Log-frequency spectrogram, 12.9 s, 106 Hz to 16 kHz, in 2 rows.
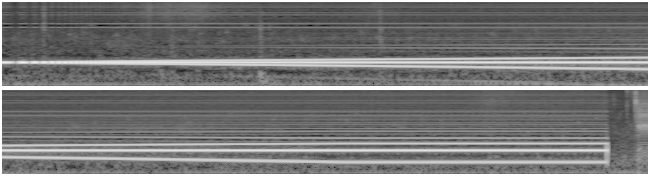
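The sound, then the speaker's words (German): Synthetic steady tone with amplitude modulation that speeds up linearly over about ten seconds. It starts as distinct pulsing, turns into a rough buzz as the tone splits into separate pitches, then cuts off abruptly near the end. “mit der die Amplitude moduliert wird. Die fangen wir jetzt an von 0 bis 220 Hertz. Lassen wir die linear ansteigen und das braucht 10 Sekunden.”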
